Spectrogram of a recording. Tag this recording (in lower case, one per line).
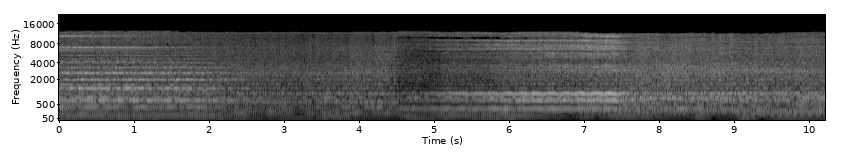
keyboard (musical)
musical instrument
music
electronic organ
